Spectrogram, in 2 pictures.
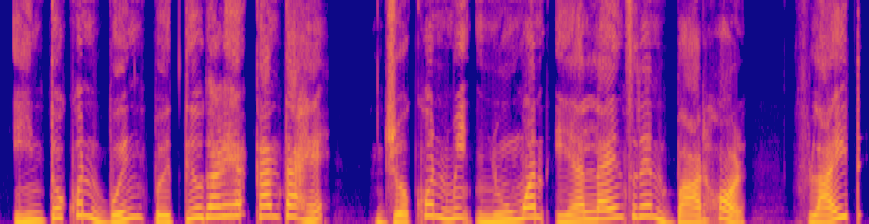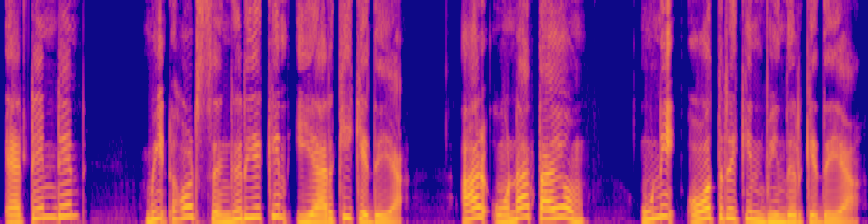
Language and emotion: Santali, disgusted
